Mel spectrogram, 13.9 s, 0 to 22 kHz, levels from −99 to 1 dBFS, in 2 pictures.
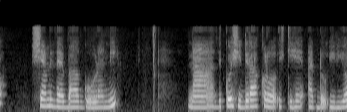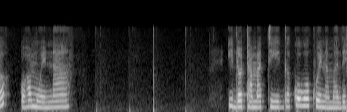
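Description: Throughout, the speech sounds grainy and rough, likely from heavy Opus compression at a low bitrate near 12 kbps; a spectrogram shows band-filled noise and nothing above 8.2 kHz.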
